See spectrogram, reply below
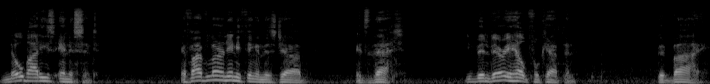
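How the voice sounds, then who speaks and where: Game casting: pushy government investigator, husky, cynical, with lively pitch swings. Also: male voice, normal speed, pauses often. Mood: stern, resigned. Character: cynical, officious male customs agent, pressing interrogator. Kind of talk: video game voice acting.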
